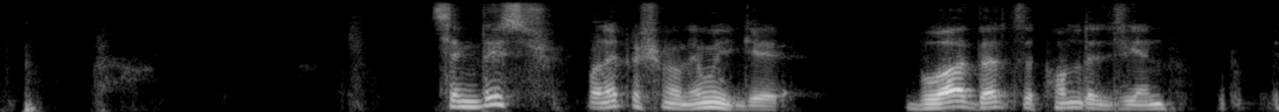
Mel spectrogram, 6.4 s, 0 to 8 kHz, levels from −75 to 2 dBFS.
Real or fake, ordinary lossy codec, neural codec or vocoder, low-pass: fake; Opus, 64 kbps; codec, 16 kHz in and 24 kHz out, 0.8 kbps, FocalCodec, streaming, 65536 codes; 7.2 kHz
